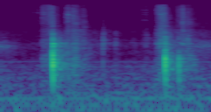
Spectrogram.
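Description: A knife slicing through vegetables on a cutting board, two distinct close chops about a second apart with a small follow-up tap, otherwise quiet.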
